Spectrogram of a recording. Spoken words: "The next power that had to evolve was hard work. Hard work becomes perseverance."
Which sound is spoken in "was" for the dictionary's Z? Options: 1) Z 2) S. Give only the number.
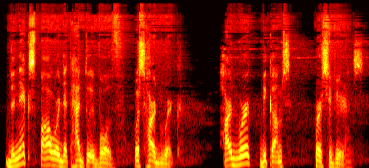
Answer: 2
